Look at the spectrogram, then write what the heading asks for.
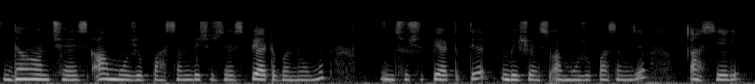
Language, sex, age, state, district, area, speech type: Kashmiri, female, 30-45, Jammu and Kashmir, Anantnag, rural, spontaneous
